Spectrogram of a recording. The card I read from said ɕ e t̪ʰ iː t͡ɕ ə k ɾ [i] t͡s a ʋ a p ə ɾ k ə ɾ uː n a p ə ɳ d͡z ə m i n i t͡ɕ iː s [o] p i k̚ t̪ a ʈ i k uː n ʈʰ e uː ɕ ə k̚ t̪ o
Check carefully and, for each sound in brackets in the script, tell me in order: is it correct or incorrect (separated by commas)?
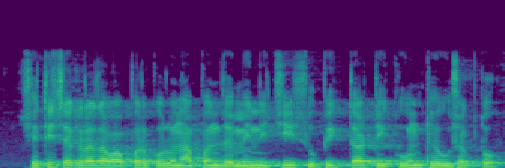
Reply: incorrect, incorrect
